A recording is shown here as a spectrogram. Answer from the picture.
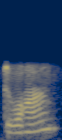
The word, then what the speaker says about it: Duong: The word is Duong. It's spelled D-U-O-N-G.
